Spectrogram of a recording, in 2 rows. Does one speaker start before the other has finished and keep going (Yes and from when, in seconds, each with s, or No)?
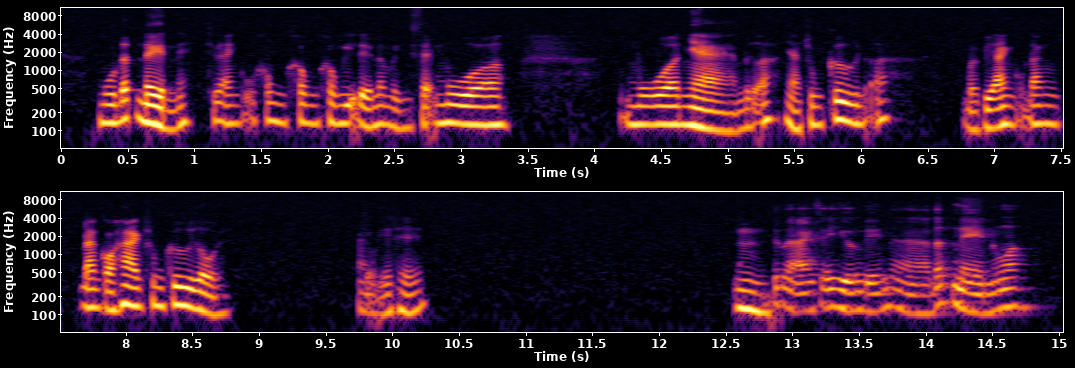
No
